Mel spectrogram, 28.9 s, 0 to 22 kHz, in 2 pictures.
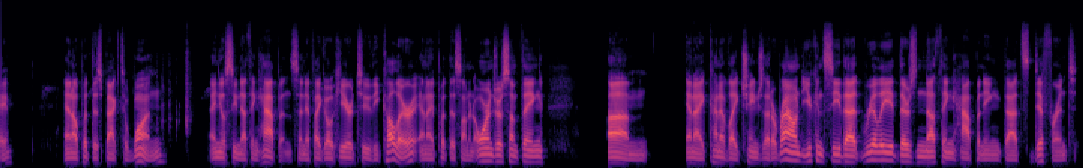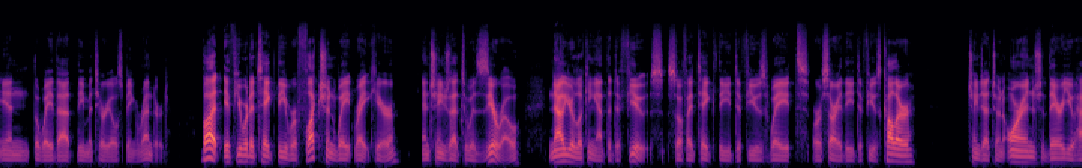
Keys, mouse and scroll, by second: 1.1 click, 4.0 click, 5.5 click, 6.3 click, 8.1 click, 9.1 click, 10.4 click, 11.5 click, 12.2 click, 13.3 click, 19.5 click, 20.5 Return, 23.2 click, 25.1 click, 25.8 click, 26.7 click.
